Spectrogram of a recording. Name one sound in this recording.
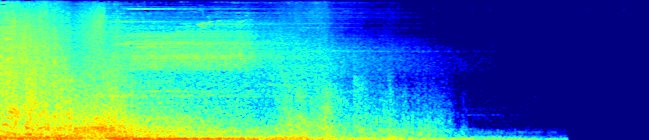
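A triumphant game victory fanfare swells and slowly fades away.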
